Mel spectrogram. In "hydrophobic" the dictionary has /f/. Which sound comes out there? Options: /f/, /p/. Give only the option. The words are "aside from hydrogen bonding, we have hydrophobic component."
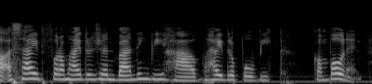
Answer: /p/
